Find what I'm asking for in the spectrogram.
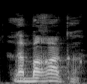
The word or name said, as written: Barraque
